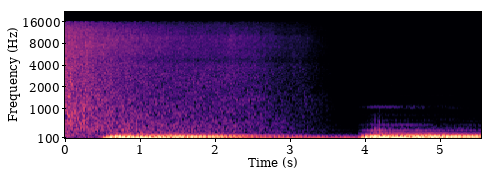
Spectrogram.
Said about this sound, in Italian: Sono soli. Ad accompagnare questa romantica uscita c'è solo il vento e il rumore del mare.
